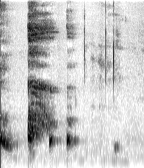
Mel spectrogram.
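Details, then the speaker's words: Voluntary effective-cough throat clearing in a simulated skills-lab role play: after deep breaths out through the mouth, a female "patient" gives two or three forceful throat-clearing huffs, then quieter clicks and a soft grunt, trying to bring up a little sputum. "Coba sekali lagi berdehamnya yang agak keras ya bu. Terus kalau ada dahamnya coba keluarkan di sini."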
